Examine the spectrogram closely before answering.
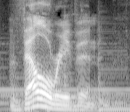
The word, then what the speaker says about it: Valravn: raven no no no it's pronounced like raven but spell without the e why here is an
